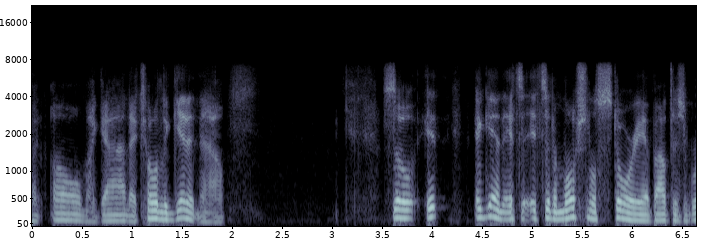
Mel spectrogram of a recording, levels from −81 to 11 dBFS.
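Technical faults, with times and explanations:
Throughout: AMR wideband (HD Voice) codec. The speech has a rough, raspy, buzzy texture, and nothing sits above about 7.5 kHz. The damage is heavy enough to suggest the codec's lowest mode, around 6.6 kbit/s. At that rate the pulse excitation driving the vocal-tract model is coded too coarsely to follow the real waveform, so voiced sounds turn grainy. The top band is filled with shaped noise rather than actual detail.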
